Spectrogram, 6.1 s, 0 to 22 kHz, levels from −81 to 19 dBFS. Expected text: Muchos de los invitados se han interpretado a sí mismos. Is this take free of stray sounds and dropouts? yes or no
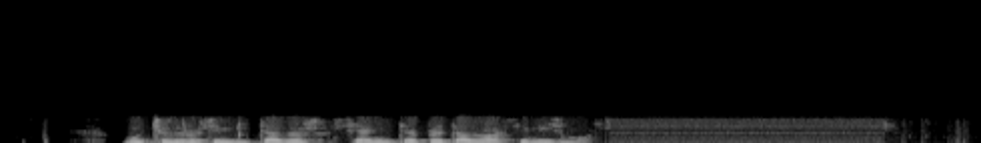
yes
